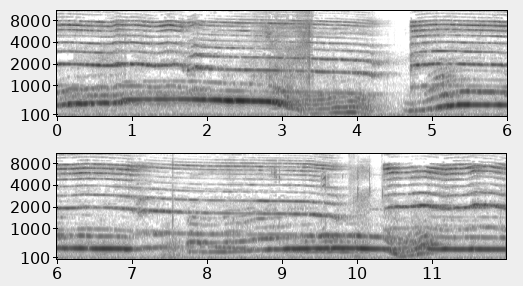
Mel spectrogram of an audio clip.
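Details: Domestic dog howling in reply to playback of her own earlier howls indoors: sustained, slightly wavering howls that dip sharply at their ends, two voices overlapping, with a brief pause midway.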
